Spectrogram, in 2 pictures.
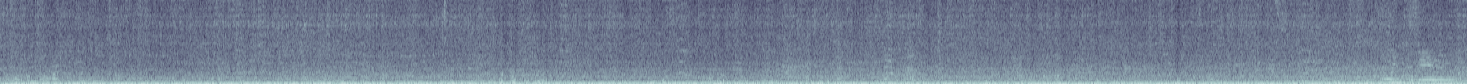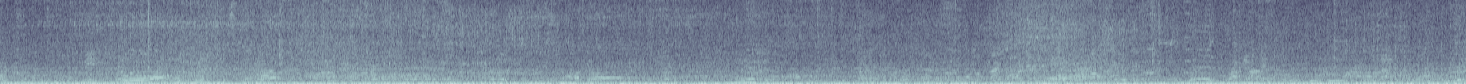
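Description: Engine of an open-sided sightseeing bus running steadily as it drives along, a low even drone heard from the open passenger benches, with faint voices in the background.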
